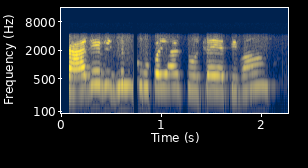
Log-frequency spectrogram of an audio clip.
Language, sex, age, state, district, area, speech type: Sanskrit, female, 30-45, Andhra Pradesh, East Godavari, rural, conversation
